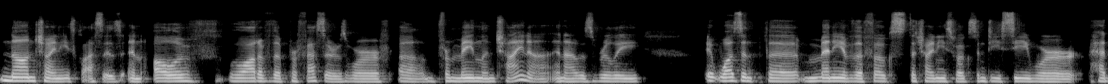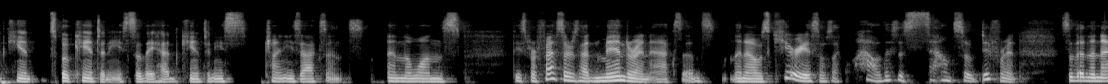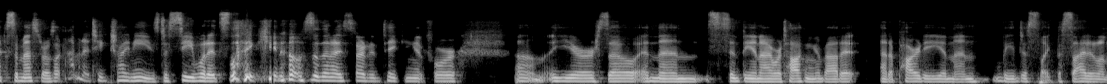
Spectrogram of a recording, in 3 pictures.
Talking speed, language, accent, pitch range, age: 205 wpm, English, American, 135-165 Hz, 30-49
